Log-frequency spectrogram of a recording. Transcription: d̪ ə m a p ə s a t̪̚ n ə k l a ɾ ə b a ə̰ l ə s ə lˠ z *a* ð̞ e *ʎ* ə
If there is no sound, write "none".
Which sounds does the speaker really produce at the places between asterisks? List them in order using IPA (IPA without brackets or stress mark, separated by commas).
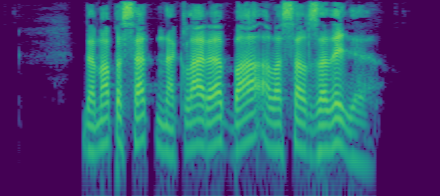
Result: ə, ʎ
